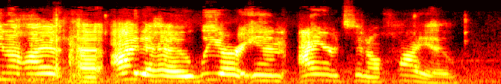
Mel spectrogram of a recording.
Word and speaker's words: Ironton: We are in Ironton, Ohio. And if you're from here, it'd be pronounced Arton.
